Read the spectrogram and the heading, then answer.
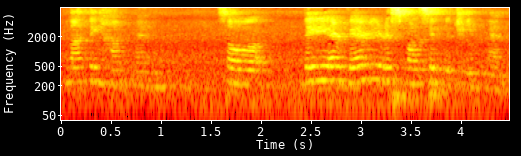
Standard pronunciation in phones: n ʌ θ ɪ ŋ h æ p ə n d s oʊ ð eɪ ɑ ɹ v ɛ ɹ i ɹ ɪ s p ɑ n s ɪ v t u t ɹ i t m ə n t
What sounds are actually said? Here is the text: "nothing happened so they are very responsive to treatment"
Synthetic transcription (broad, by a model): n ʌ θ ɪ ŋ h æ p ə n d s oʊ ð eɪ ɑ ɹ v ɛ ɹ i ɹ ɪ s p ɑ n s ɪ b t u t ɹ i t m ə n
